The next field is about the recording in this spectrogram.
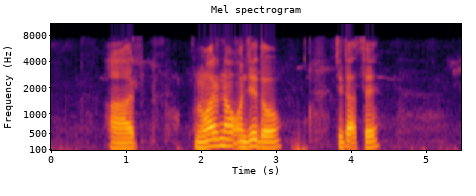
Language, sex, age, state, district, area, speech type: Santali, male, 18-30, West Bengal, Bankura, rural, spontaneous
